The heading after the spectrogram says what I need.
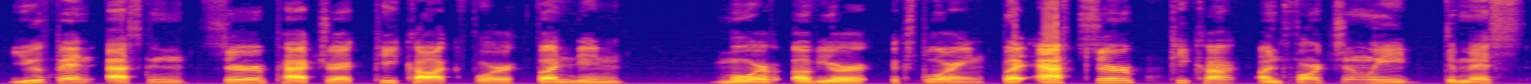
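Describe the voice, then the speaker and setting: A man's voice: medium pitch, dry recording, natural voice. A man playing a methodical police detective in an amateur audio drama, addressing suspects in a formal, declamatory way. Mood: stern, expository.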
